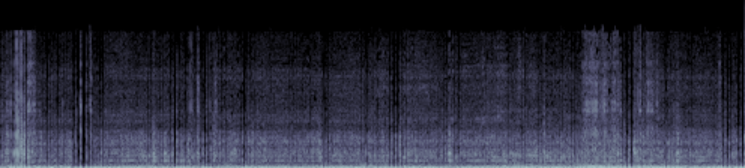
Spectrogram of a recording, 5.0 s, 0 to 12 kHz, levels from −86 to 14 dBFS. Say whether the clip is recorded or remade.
recorded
